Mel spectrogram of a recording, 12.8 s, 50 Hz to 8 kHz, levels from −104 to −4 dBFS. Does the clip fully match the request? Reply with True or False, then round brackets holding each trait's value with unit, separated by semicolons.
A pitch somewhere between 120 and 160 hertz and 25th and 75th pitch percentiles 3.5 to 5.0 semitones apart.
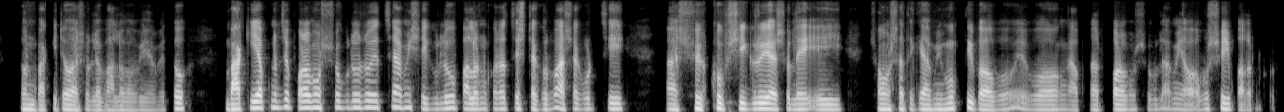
False (140 Hz; 2.9 semitones)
